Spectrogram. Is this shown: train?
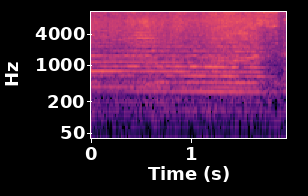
yes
